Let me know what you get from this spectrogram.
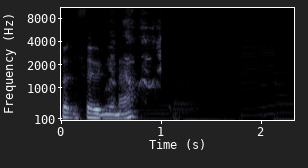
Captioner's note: giggling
